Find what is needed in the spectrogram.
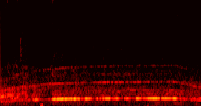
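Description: A siren wailing, out of sight: it rises slowly in pitch over the first second, holds a steady high tone for about two and a half seconds, then starts to fall near the end.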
